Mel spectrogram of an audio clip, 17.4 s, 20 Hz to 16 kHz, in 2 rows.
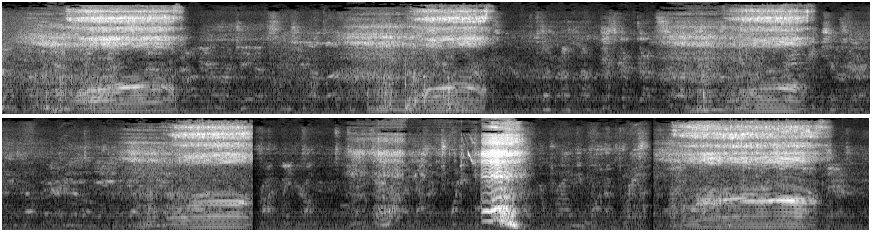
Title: Asian Girl Snoring 2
